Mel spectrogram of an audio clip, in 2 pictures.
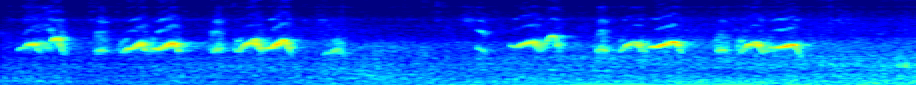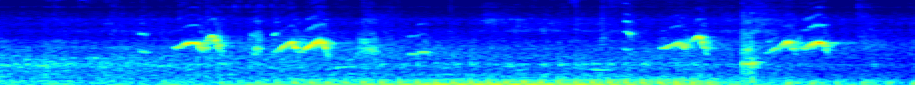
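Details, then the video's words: Cockatiel song of paired, slightly rising whistles repeated in short phrases, with a low humming rumble building in the background during the later part. "cute Cockatiel sound and singing"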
